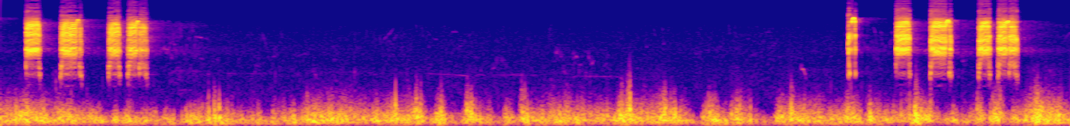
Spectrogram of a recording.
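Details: Black francolin calling outdoors: two bursts of four or five harsh, grating, high-pitched notes, one at the start and one near the end, over a steady low rumble of background noise.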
